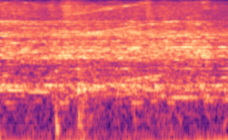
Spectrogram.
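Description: Quiet background music with a steady low hum underneath, no speech.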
